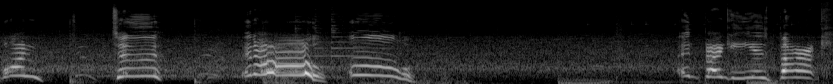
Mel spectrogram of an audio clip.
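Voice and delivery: high, loud, breathless wrestling commentary; excited play-by-play. Acted. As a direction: call the match like every move is a shock.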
